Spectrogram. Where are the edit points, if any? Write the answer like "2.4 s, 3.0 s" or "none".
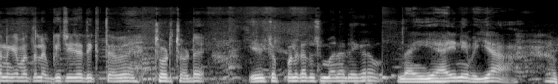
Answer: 1.5 s, 2.3 s, 3.8 s

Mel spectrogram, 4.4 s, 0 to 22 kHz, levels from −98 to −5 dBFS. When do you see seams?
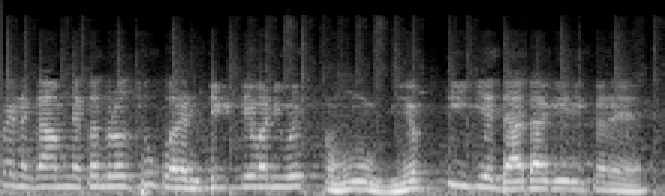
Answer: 2.2 s

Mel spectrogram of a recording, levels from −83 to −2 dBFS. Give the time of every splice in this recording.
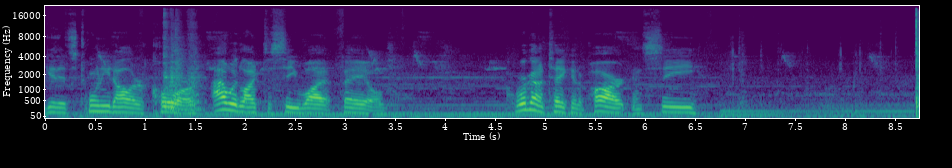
4.6 s, 6.7 s

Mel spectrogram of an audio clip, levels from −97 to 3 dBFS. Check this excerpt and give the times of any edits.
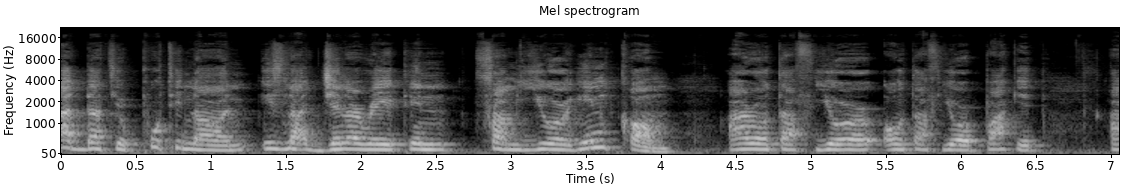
none

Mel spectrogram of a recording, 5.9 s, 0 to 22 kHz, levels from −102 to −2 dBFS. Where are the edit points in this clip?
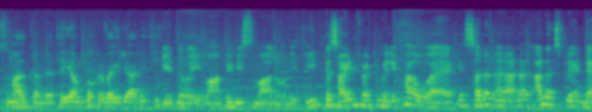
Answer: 1.6 s, 3.2 s

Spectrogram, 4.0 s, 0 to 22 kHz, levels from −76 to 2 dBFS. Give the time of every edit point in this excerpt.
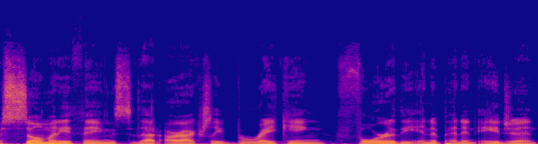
none

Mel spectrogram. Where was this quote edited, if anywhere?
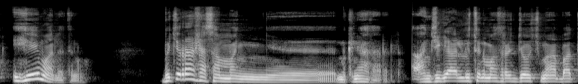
3.9 s

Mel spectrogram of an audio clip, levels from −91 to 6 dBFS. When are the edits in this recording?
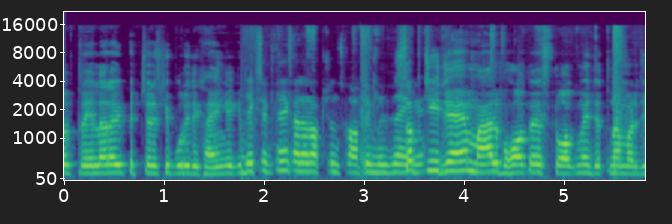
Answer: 1.8 s

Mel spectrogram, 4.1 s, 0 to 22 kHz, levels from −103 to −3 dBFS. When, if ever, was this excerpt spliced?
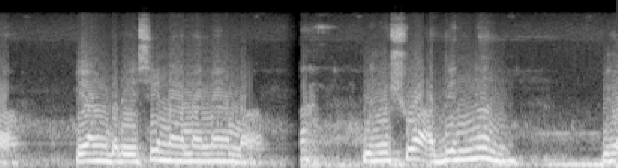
2.1 s

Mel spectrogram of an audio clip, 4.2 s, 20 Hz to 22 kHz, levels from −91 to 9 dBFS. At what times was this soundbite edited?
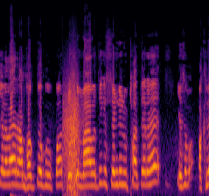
1.3 s

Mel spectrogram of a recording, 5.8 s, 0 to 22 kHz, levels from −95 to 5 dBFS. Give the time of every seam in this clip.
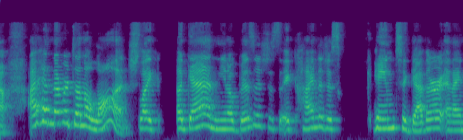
none

